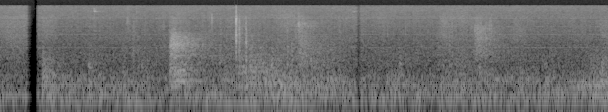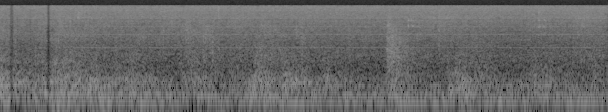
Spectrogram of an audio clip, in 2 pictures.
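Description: Footsteps shuffle slowly across a wooden floor in a quiet, echoing hall.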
